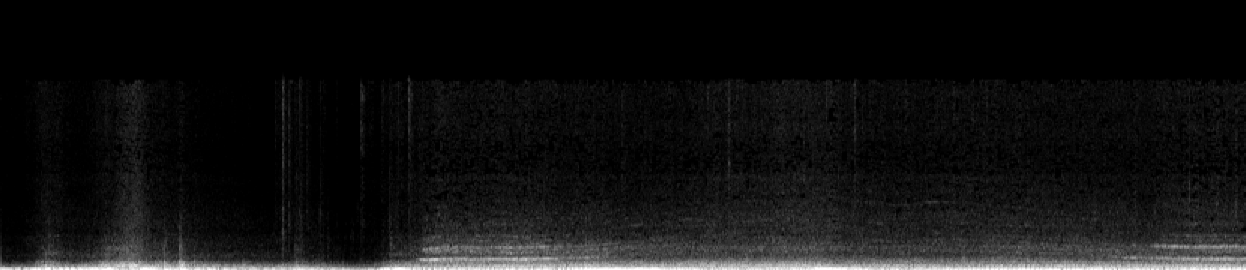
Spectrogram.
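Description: Classic car's engine running hard under acceleration, heard from inside the cabin. A faint high whine comes in about four seconds in and again near the end.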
